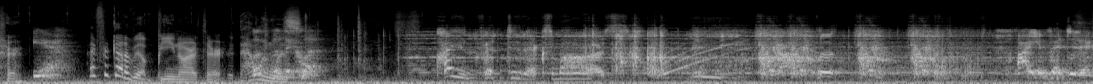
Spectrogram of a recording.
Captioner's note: tv plays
